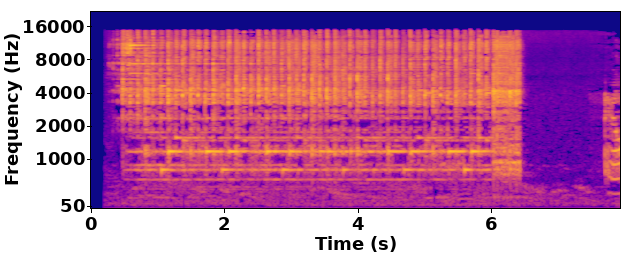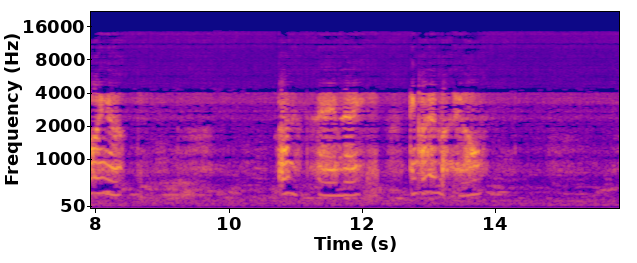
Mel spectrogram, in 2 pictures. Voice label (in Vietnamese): doan ghi am noi em yeu anh giong nu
